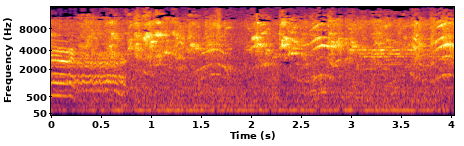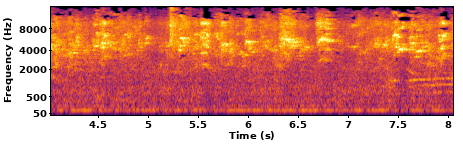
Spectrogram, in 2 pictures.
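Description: Birds chirping and chattering in short, rapid calls, several a second, over a steady low hum.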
